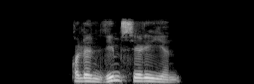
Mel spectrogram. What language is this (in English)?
Kabyle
